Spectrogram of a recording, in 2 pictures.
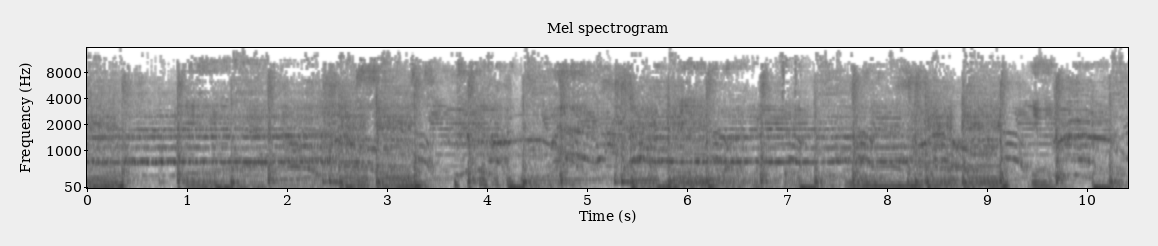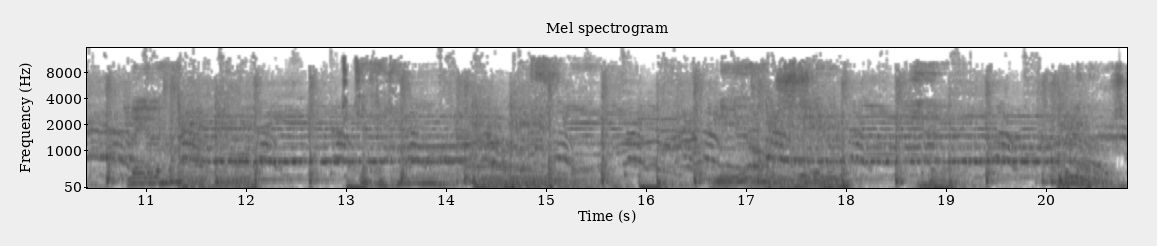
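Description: Loud, driving blues rock plays throughout, with distorted guitars, pounding drums and shouted vocals over a steady, energetic beat.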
